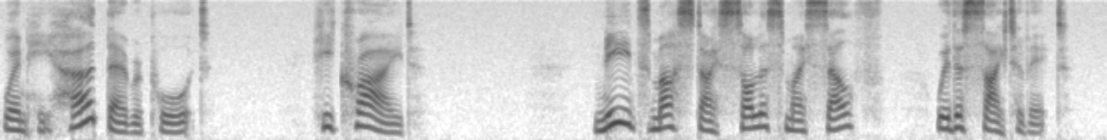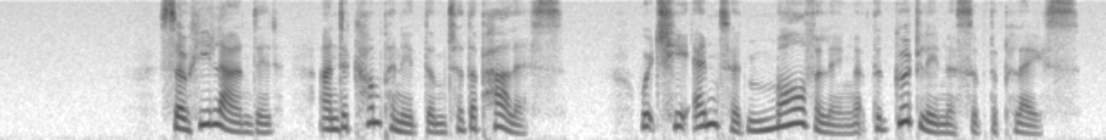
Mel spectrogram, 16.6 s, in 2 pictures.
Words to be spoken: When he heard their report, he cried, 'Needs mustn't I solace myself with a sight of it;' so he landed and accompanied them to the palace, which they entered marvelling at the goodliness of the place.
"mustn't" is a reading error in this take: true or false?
true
